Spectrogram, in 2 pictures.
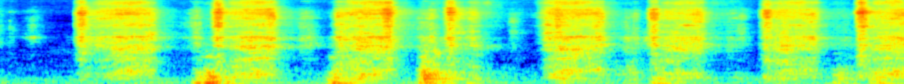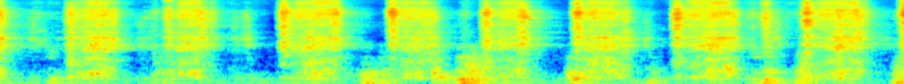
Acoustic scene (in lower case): kitchen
